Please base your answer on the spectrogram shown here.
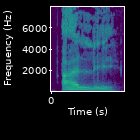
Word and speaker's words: allez: Then, vous allez. Remember, a Z at the end here will give you this A sound.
